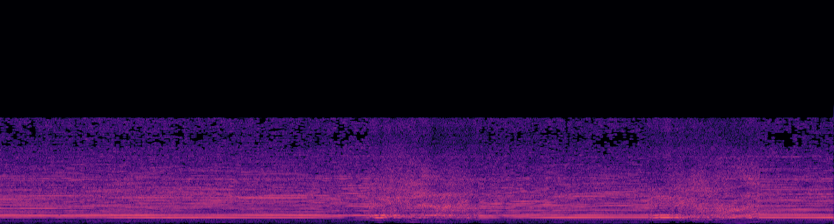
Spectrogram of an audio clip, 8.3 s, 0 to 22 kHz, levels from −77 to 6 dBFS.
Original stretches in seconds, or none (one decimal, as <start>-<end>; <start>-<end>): 0.0-3.7; 4.8-6.5; 7.6-8.3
